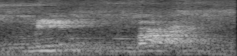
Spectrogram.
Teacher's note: তো মিম, মিম জের মিম, তাহলে উচ্চারণটা হচ্ছে মিম বাই। নুন উচ্চারিত হচ্ছে না, নুনের পরিবর্তে মিম উচ্চারিত হচ্ছে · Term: ইকলাব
